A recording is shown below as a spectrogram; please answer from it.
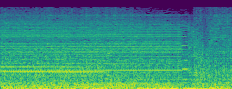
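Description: Harsh noise music: a loud, dense wall of distorted noise filling the whole range from deep rumble to hiss, with a thin steady tone in it that fades about halfway through.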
